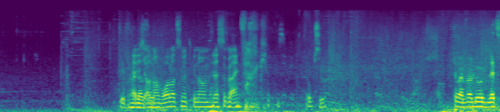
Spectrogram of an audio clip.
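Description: Game sounds of fighting play from about halfway through.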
